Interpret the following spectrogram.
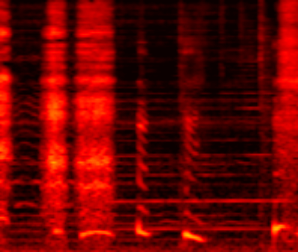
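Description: A woman crying: a run of about five short, breathy sobs and gasps, over soft background music with held notes.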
